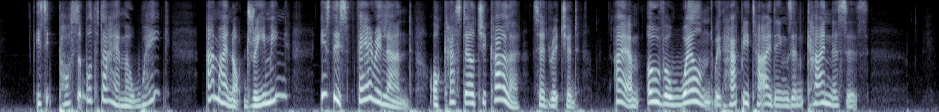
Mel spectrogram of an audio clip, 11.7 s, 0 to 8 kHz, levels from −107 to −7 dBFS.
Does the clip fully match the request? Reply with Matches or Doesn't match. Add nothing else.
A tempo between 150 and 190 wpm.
Doesn't match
